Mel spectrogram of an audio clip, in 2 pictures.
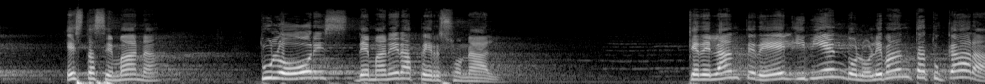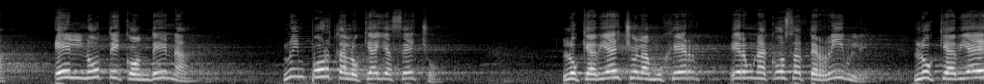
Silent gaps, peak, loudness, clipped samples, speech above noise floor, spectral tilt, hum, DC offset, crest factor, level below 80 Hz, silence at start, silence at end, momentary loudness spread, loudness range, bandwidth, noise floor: none; 0 dBFS; -14 LUFS; under 0.1%; 36 dB; -4.5 dB/octave; none; under 0.1%; 16 dB; -30 dBFS; 0 s; 0 s; 13 LU; 5 LU; 14.5 kHz; -49 dBFS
